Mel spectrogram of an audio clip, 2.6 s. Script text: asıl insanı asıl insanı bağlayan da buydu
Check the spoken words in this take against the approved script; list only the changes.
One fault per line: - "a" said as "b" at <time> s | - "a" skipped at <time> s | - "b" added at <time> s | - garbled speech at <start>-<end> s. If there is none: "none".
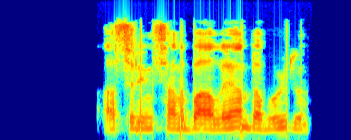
- "asıl insanı" skipped at 1.4 s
